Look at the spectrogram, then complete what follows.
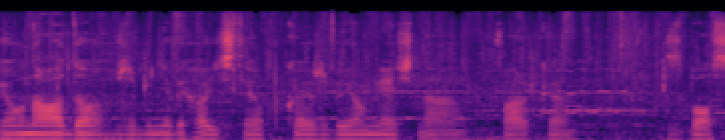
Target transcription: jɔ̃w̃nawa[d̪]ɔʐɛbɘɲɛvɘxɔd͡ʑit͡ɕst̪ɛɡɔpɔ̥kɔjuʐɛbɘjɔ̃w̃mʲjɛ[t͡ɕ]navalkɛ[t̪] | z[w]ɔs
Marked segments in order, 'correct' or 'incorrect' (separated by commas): correct, correct, incorrect, incorrect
